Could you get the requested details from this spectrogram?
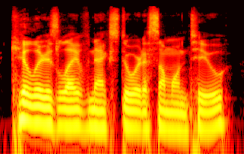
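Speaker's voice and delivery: ordinary delivery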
